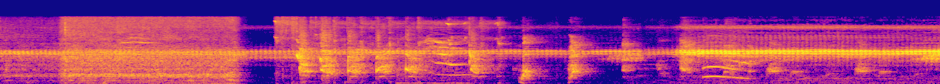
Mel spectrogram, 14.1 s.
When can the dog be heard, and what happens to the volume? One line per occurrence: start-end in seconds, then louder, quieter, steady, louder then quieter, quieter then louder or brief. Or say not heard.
4.1-13.8 quieter.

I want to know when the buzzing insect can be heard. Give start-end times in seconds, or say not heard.
0.0-3.6.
